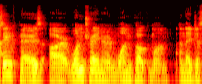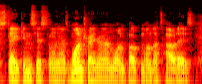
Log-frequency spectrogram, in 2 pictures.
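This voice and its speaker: This man has an ordinary speaking voice with a fairly low pitch. His intonation is fairly even, and he leaves hardly any pauses. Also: fairly quick pace. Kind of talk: casual podcast conversation.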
